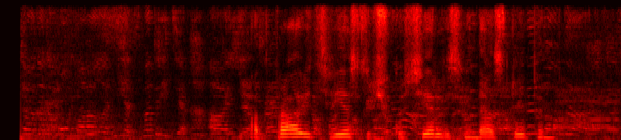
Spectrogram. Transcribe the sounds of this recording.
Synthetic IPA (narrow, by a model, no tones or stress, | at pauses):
a̰t̪pɾavʲɪtʲvʲest̪ət͡ɕkʊsʲervʲɪsnʲɪd̪ast̪upʲɪn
